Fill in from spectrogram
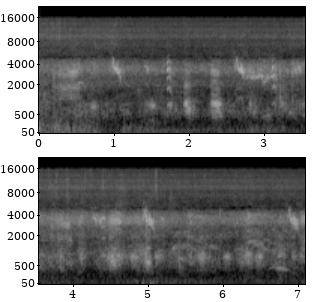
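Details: Two newly hatched Black-winged stilt chicks, already feeding themselves beside the nest where one egg remains, give thin, high, short peeping calls repeated several times a second over a steady hiss.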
